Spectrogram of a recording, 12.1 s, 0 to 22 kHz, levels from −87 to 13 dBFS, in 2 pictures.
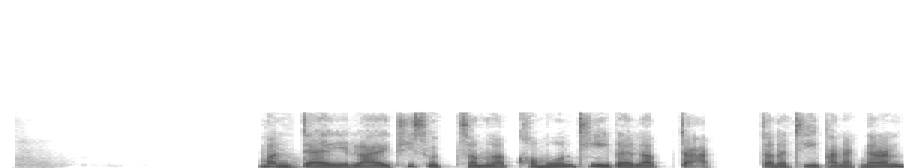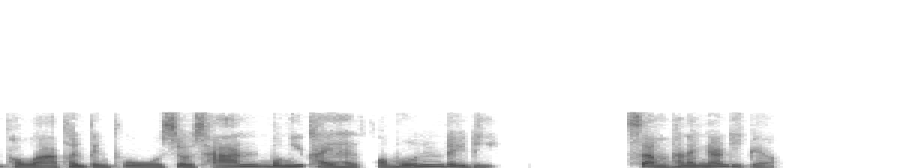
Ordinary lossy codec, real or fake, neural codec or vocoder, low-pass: none; fake; codec, 16 kHz, 1.1 kbps, Voila-Tokenizer; none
